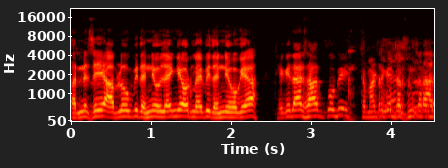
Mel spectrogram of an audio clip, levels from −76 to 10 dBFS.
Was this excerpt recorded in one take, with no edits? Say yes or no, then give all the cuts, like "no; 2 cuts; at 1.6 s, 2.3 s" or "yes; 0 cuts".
no; 1 cut; at 2.5 s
